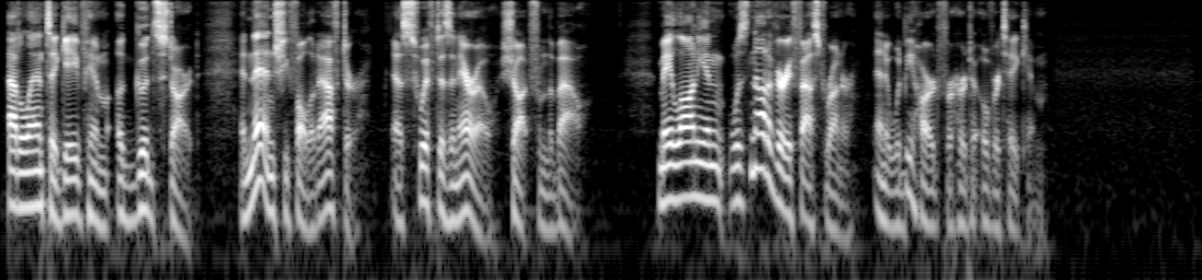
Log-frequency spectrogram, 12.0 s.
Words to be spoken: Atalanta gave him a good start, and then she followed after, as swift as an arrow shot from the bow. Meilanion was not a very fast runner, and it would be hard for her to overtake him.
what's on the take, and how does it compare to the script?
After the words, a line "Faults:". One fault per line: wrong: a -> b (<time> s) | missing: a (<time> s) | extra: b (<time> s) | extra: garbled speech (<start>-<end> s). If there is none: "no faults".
Atalanta gave him a good start, and then she followed after, as swift as an arrow shot from the bow. Meilanion was not a very fast runner, and it would be hard for her to overtake him.
Faults:
no faults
